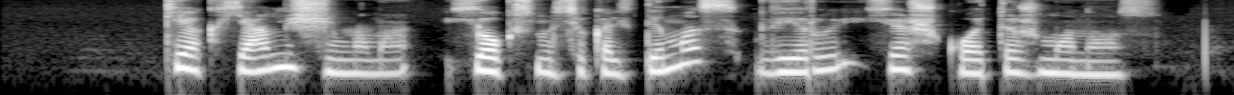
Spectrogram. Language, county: Lithuanian, Vilnius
